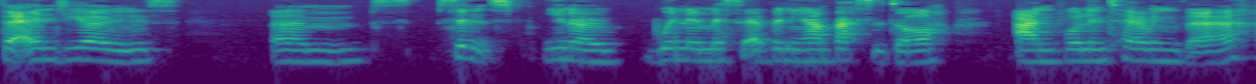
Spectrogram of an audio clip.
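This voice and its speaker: A bright-voiced young woman in her 20s from London answers interview questions on a video call from an indoor room. Her medium-pitched voice has little pitch movement, she speaks in a measured way with frequent ums, and the recording is rough.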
